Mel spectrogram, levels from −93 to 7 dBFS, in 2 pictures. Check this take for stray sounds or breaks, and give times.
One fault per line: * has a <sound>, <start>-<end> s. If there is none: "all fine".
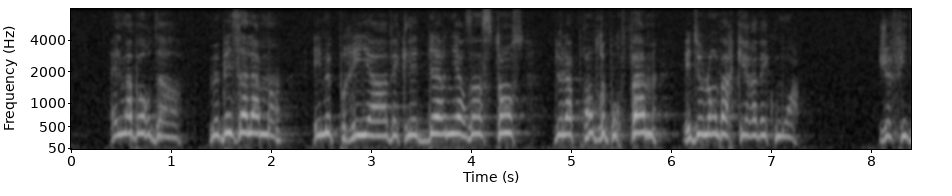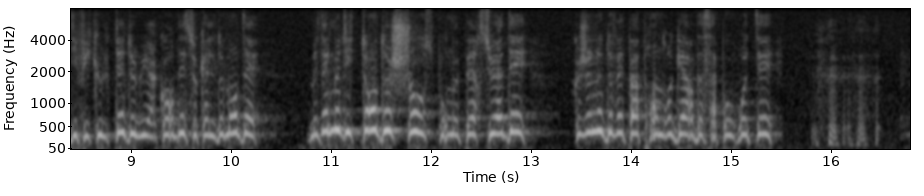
* has a laugh, 15.8-16.5 s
